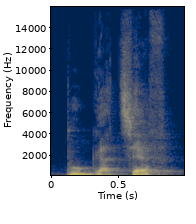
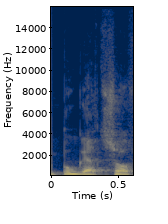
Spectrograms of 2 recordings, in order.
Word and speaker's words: Πουγκατσόφ: υπόθεση του λαού», Ρωμανόφ, Πουγκατσέφ ή Πουγκατσόφ όπως το προφέρουν, Πεστέλ.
